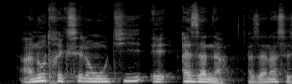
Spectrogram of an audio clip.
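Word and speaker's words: Asana: main facilement l'outil un autre excellent outil est Azana Azana ça s'écrit a S a n a Azana est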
